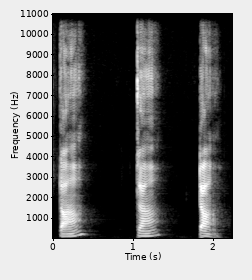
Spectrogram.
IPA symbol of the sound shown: t̪, t͇, ʈ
